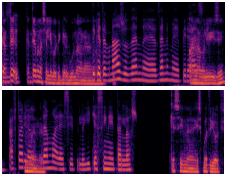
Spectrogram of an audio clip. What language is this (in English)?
Greek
